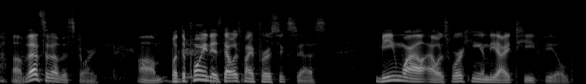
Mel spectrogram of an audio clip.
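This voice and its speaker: In a very clean recording with a silent background, a man with an American accent talks very fast at a medium pitch, with very wide pitch swings, big swings in loudness, and vocal fry. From upstate New York, Schenectady. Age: 60s. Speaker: podcast host. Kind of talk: interview conversation. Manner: halting, repeats words.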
